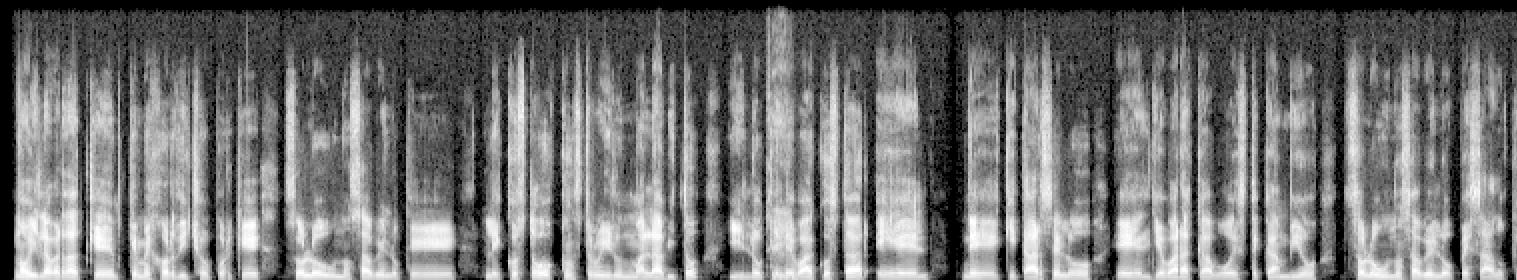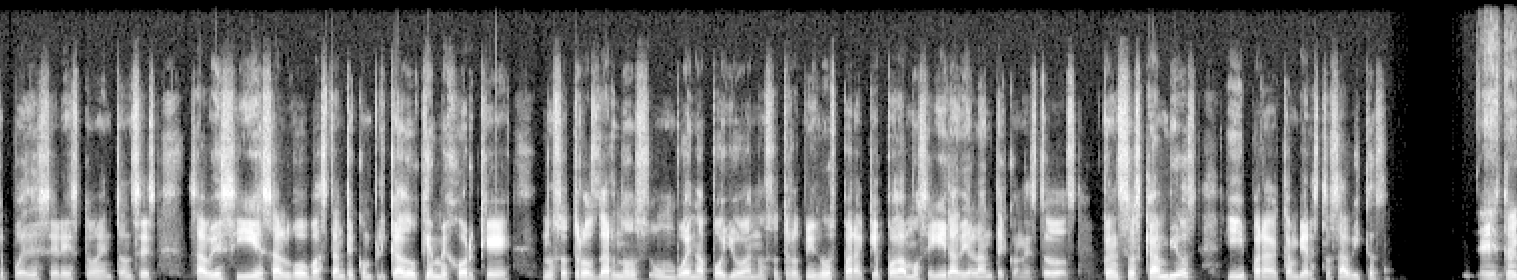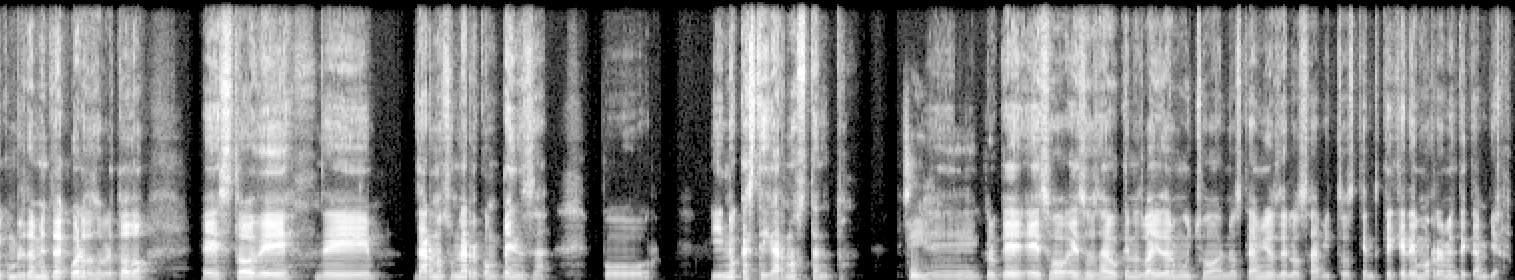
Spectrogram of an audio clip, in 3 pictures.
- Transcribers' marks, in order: "adelante" said as "adeliante"; other background noise
- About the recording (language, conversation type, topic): Spanish, unstructured, ¿Alguna vez cambiaste un hábito y te sorprendieron los resultados?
